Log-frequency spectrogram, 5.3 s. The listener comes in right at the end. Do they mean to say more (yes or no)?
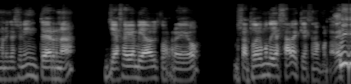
yes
